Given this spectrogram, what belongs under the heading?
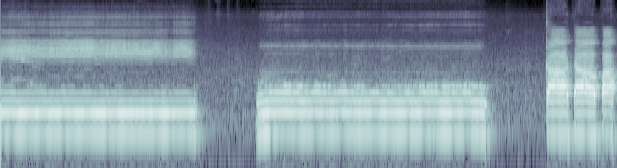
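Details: Adult male with a high-pitched voice since childhood, after voice therapy, producing vowels, 'om' and repeated 'ka-ta-pa' syllables; normal adult male voice pitch (resolved puberphonia).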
